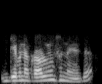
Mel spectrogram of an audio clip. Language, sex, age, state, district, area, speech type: Telugu, male, 18-30, Telangana, Adilabad, urban, conversation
